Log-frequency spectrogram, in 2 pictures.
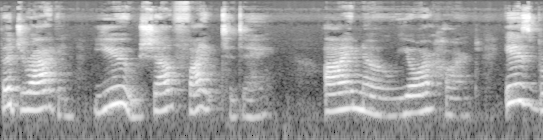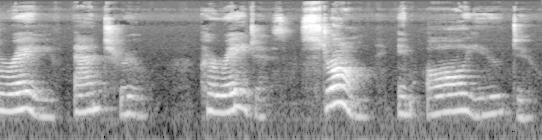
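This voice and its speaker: A woman voicing a solemn, encouraging archangel in measured rhyming verse for a puppet show. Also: a little high, dark tone. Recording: roomy, echoey sound.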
